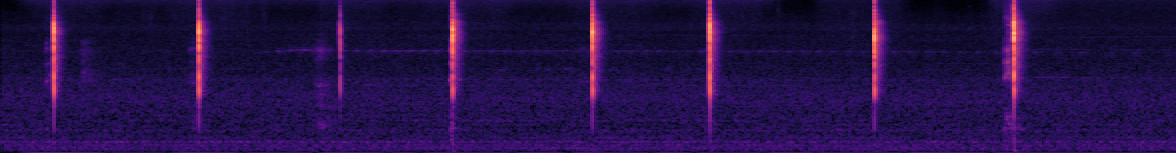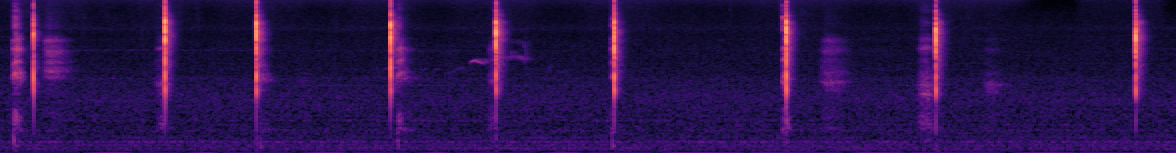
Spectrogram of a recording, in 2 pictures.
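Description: Nail clippers snip a boy's hard fingernails in many crisp, sharp clicks, each one brief and bright and spaced at a fairly steady unhurried pace over a quiet, faint background hum.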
